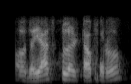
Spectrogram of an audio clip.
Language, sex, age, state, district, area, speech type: Kannada, male, 30-45, Karnataka, Bangalore Rural, rural, conversation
